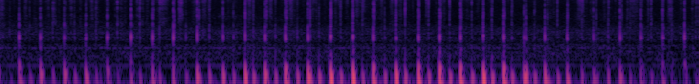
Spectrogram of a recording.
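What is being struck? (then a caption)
Plastic hand cream tube. Fingertips and nails tap quickly on the body of a small green plastic hand cream squeeze tube held at an angle. The result is a rapid, slightly uneven run of soft, dry, hollow taps, mostly low and dull, each dying away almost instantly.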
